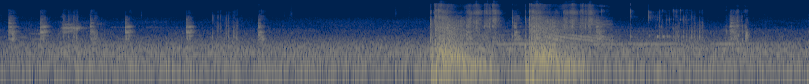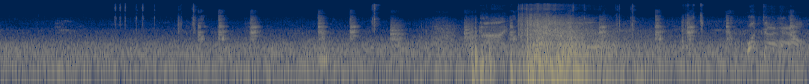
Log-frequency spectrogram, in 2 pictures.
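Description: Gunfire in the Max Payne video game, including shotgun blasts, comes as two loud bursts of shots in the middle and a third near the end, over steady game noise and some talk.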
